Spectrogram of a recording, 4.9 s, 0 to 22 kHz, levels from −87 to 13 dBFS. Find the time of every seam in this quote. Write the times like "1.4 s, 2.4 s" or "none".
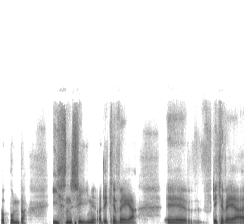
none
